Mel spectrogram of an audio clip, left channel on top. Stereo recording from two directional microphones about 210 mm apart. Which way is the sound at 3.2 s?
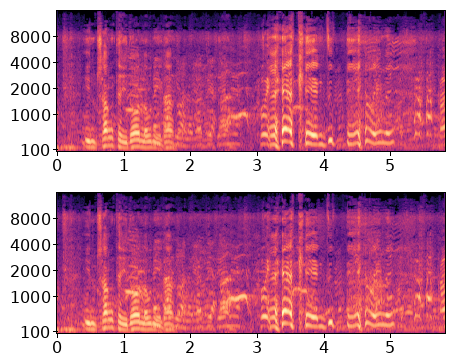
25° left (ahead or behind).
